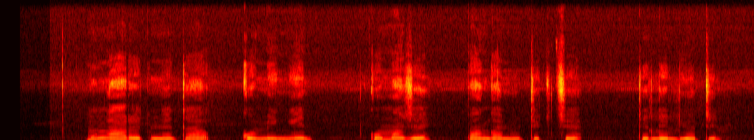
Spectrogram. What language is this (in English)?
Kalenjin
